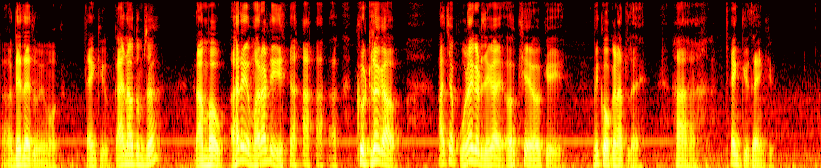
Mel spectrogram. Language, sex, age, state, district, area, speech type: Marathi, male, 60+, Maharashtra, Mumbai Suburban, urban, spontaneous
